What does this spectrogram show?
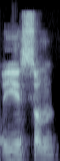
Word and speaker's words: Eassom: This is Eassom.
